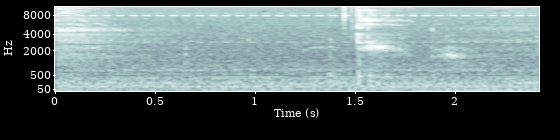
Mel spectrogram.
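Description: A pause in a woman's speech: a steady low background hum, with one short breathy, whisper-like sound from her about one and a half seconds in.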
